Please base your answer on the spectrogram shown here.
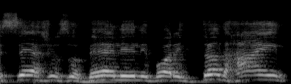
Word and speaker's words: Trondheim: Ele mora em Trondheim, é assim que se pronuncia, né? Como é que repete, César Mackenzie? Fala aí. Trondheim, na Noruega. Puxa no R.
